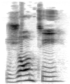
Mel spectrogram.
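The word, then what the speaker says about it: gentil: G has the sound when G is followed by E, by an I or a Y. Let's look at the first example. Jeanti means kind. Here the G is in front of E and the final L is not sounded.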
